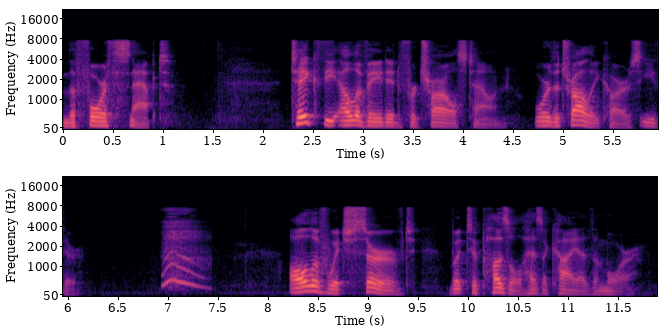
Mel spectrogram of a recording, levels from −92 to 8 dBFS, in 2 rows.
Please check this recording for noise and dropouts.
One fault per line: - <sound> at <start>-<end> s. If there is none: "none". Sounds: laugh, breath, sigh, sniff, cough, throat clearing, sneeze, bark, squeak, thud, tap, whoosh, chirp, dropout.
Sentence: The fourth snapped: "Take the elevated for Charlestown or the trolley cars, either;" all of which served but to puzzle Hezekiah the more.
- breath at 6.9-7.5 s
